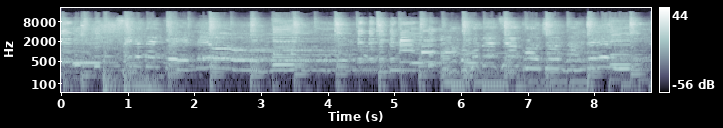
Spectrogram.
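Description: Live reggae band playing with a singer on the microphone: drums, bass, electric guitar and keyboard.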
